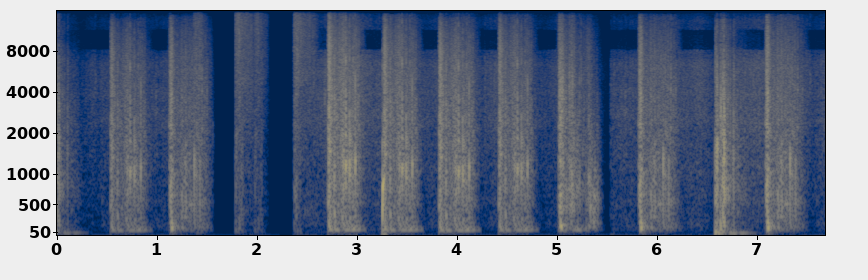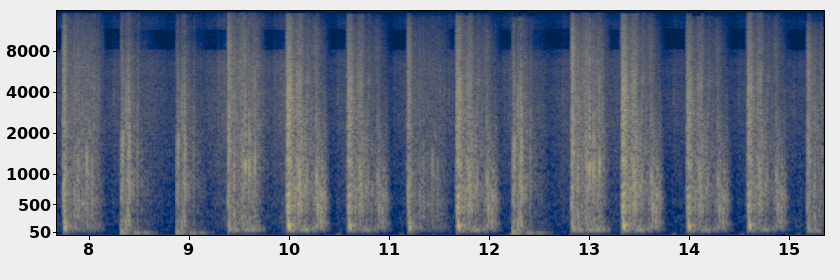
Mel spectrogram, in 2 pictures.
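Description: Leaves rustle and crunch in quick repeated bursts as a game character breaks through them.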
